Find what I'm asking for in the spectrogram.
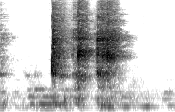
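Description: A short burst of dice clattering together as they're put away, three quick rattling surges of hard little clicks lasting under a second, with no talking.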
